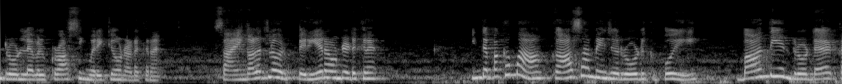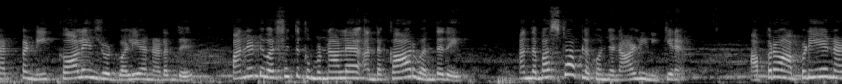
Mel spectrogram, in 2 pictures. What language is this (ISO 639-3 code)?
tam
